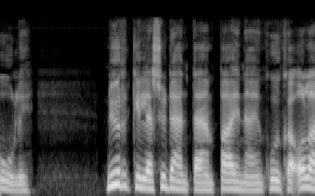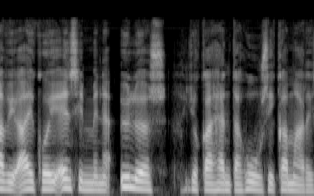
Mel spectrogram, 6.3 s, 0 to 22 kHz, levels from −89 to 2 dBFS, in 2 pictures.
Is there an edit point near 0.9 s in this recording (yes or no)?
no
